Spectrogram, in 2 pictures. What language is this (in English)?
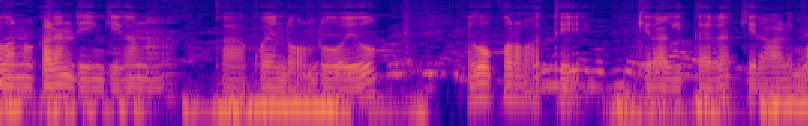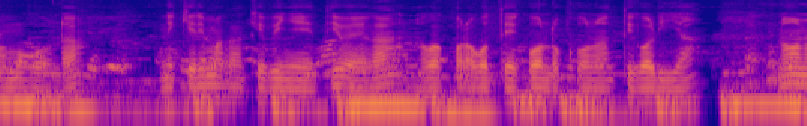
Kikuyu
